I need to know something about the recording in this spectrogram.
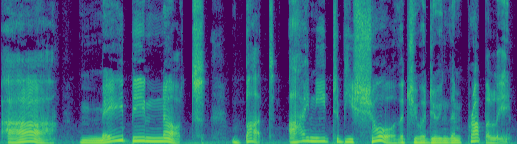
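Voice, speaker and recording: A man playing a prim, indignant yet devoted angel roommate in a romantic audio roleplay, with a breathy, husky voice and fussy, formal diction. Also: medium pitch, a little mellow, no room sound, exaggerated voice.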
